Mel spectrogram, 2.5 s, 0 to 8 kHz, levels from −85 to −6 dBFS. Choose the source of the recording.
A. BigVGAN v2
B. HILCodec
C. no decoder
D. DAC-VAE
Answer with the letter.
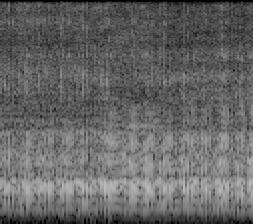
C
